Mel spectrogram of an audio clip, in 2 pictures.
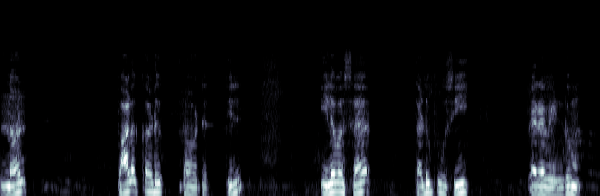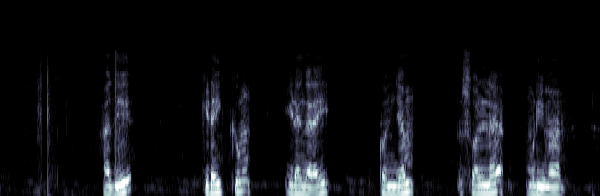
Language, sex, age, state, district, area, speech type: Tamil, male, 18-30, Tamil Nadu, Nagapattinam, rural, read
